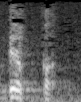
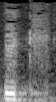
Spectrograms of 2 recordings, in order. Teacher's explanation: المخرج الأول من مخارج اللسان هو أقصى اللسان، أي أصل اللسان، منبت اللسان، وهذا مكان فيه مخرجان، مخرج القاف ومخرج الكاف، فالقاف إلى جهة الحنك الأعلى والكاف إلى أسفل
